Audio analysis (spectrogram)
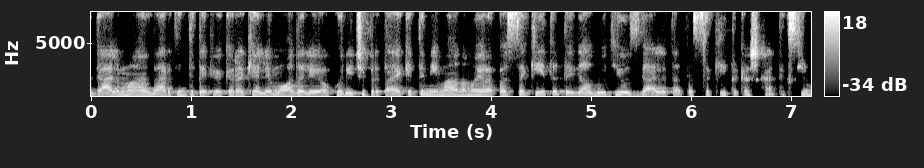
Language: Lithuanian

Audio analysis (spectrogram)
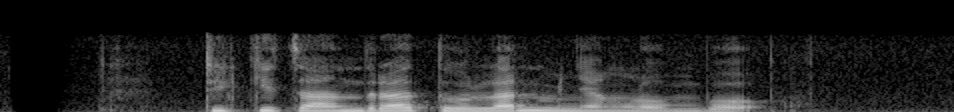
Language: Javanese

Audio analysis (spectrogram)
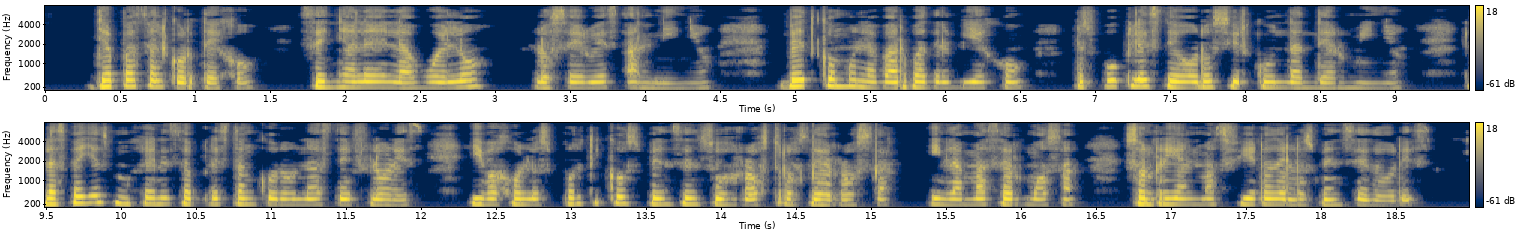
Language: Spanish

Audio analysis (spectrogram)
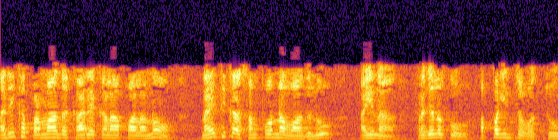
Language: Telugu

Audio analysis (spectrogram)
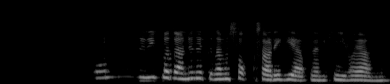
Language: Punjabi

